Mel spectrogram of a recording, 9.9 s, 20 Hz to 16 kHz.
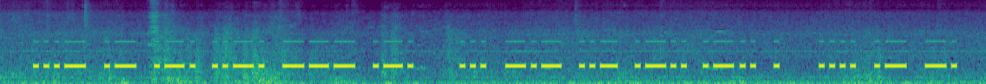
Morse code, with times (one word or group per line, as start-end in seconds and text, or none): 0.3-4.1 VARFOR
4.6-7.8 SKULLE
8.2-9.6 HAN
